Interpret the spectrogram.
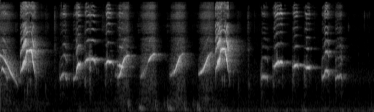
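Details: Cockatiel kept as a pet, calling without pause like an alarm clock: strong upswept whistles and wavering harmonic chirps, about a dozen notes repeated at a steady pace, ending in softer falling notes.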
